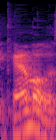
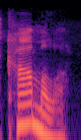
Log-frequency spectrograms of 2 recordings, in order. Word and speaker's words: Kamala: is bad the anti- camela stuff is so far worse it really is gotta learn how to pronounce it it's Kamala yeah it's the things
